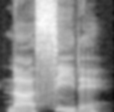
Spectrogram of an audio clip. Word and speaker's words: နှာစေးတယ်: Usually, you'd expect that middle sound to be pronounced se, right? But in this phrase, it sounds more like si. Na si de.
